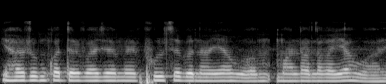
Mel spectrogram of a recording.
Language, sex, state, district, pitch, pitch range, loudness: Hindi, female, Arunachal Pradesh, Papum Pare, 175 Hz, 165-185 Hz, -14 LUFS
